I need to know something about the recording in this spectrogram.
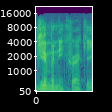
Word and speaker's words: Jiminy Cricket: their streams and they were saying it wrong on purpose I think or because Li of P said it wrong so it's Jiminy Cricket yeah jet on your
